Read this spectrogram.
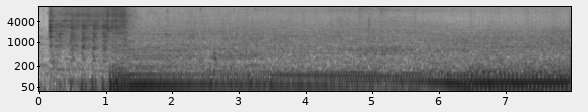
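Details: Daihatsu Ayla Turbo, after 5 years sitting, following an oil change and gearbox rebuild: about a second of cranking, then it fires and holds a steady, even low idle, described as smoother; normal start.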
